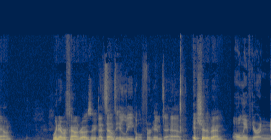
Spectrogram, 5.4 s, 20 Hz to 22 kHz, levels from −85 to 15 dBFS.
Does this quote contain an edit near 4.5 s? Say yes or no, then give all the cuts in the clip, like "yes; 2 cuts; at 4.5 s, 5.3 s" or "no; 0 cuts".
yes; 1 cut; at 4.5 s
